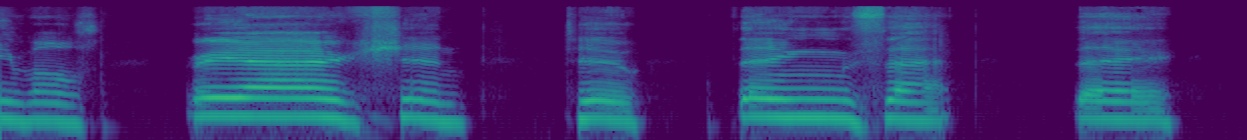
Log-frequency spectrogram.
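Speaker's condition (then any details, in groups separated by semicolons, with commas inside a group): Parkinson's disease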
